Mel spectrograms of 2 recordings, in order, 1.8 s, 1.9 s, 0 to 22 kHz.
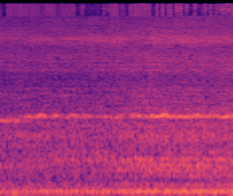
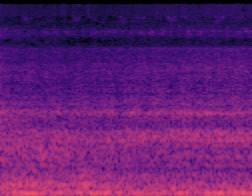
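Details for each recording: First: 2005 Jeep Liberty 3.7 L with a no-crank no-start, started by supplying power by hand while cranking since the ignition switch gives no output; steady even idle with smooth low hum, no misses or knocks: normal idle. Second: 2005 Jeep Liberty 3.7L no-crank fault traced to no power at the ignition switch circuit while cranking; starter churns with a few sharp clicks, then the engine catches when the circuit is powered directly.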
